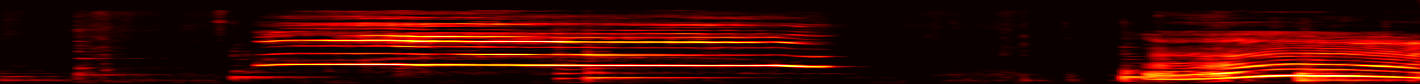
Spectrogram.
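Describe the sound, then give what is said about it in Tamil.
A child's voice imitates a fox's cry: a long, high, steady wail lasting about two seconds, then after a short pause a shorter, wavering call that rises and falls, fairly loud. “ஒரு நாள் நரியும் பூனையும் பேசிட்டு இருக்கு நரி எப்படி கத்தும்”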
